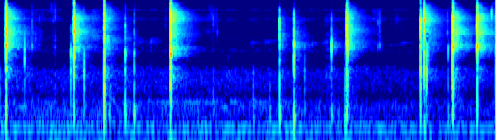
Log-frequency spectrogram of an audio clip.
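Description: A small clear plastic Nestlé water bottle, partly filled with water and capped, is squeezed, crinkled with fingertips and turned in the hands. About thirteen sharp, bright plastic snaps and crackles sound out over a quiet low hiss, each dying away almost instantly.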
